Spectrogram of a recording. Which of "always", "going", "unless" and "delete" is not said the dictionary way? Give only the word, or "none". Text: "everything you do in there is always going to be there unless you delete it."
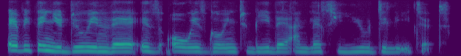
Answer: none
